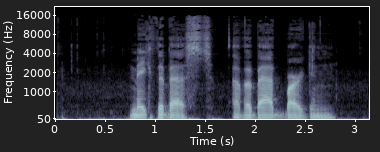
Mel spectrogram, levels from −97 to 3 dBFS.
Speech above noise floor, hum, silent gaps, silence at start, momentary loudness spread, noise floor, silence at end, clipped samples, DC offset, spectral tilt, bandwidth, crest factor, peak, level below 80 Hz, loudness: 23 dB; none; none; 0.05 s; 10 LU; -50 dBFS; 0.15 s; under 0.1%; under 0.1%; -5.5 dB/octave; 16 kHz; 20 dB; -10 dBFS; -44 dBFS; -28 LUFS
